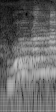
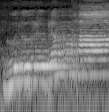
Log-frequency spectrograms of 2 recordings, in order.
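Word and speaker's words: গুরুর্ব্রহ্মা: শুনুন, গুরুর প্রণাম মন্ত্র গুরু ব্রহ্মা আমরা উচ্চারণগতভাবে ভুল করছি। গুরু ব্রহ্মা নয়, গুরু বিষ্ণু নয়, ওর উচ্চারণ হচ্ছে গুরুর ব্রহ্মা গুরুর বিষ্ণু গুরুর্দেব মহেশ্বর গুরুরেব পরম ব্রহ্মা তস্মৈ শ্রী গুরুবে নমঃ।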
